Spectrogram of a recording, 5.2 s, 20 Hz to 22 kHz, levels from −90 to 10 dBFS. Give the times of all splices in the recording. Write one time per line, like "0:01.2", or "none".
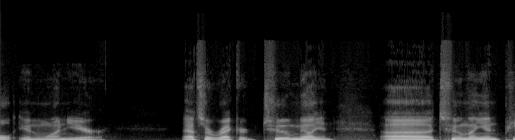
none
